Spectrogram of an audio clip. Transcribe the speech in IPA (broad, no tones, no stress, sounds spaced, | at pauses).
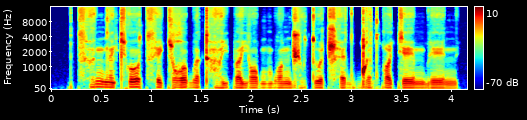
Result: t͡sʰ ə̤ n d ɛ̃ cʰ o t͡sʰ e c ʁʷ ɐ b ɐ kʰ a̤ j p ɐ j ɔ b m b ɔ n d͡ʒ o̤ tʷ ɛ ʈ͡ʂʰ ɛ d ɡ͡ǃ ə d qʷ a c e m b e n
